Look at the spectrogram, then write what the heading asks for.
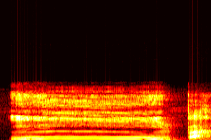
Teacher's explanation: A sílaba mais forte é in.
